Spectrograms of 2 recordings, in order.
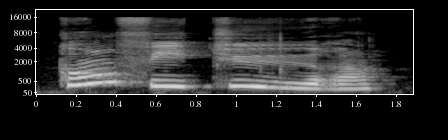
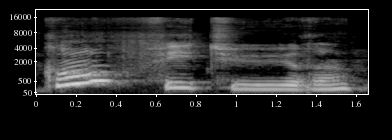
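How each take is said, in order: First: Confiture drawn out slowly, syllable by syllable; slow model word. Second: Confiture again slowly, a bit lower, rising at the end; slow repeat. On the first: Teacher modelling confiture slowly for young pupils. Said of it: "teacher models word". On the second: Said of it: "teacher repeats word". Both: Shown as a demonstration.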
